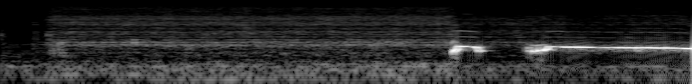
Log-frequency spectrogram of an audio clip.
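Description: Puter pelung (Barbary dove) cooing: after a few seconds of faint hiss, one short note, then a long, loud, drawn-out coo held on one pitch.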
